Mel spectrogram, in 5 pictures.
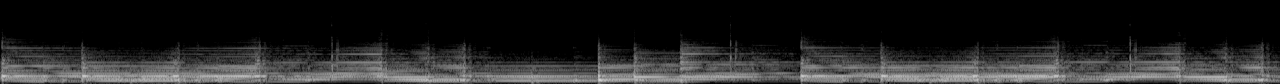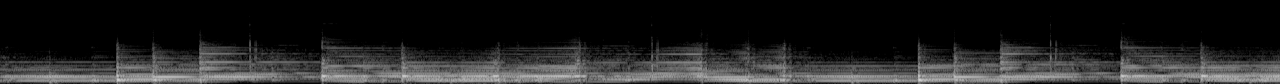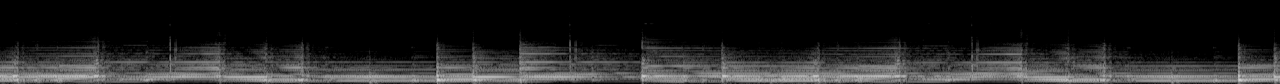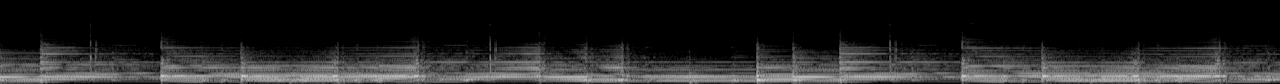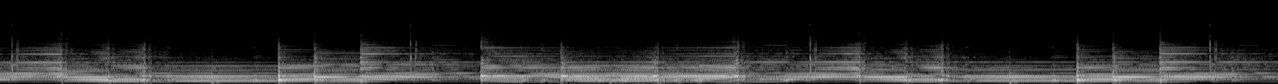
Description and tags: Abstract Loop
ambience, atmosphere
